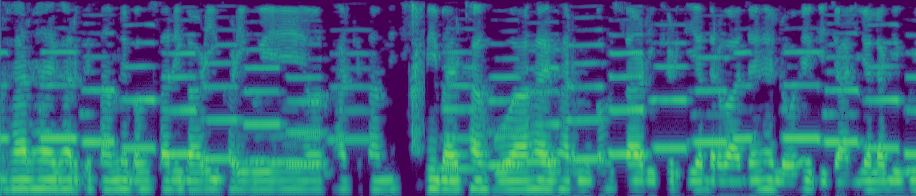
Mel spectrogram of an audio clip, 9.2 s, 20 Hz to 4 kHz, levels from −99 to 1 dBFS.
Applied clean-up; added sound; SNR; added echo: classical method Wiener filter.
